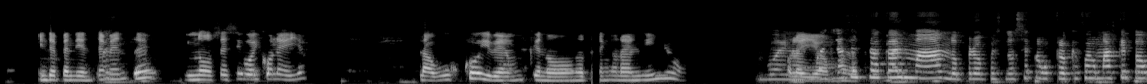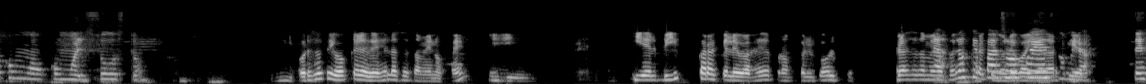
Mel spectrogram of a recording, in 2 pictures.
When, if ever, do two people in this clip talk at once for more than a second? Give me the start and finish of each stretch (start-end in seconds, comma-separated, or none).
7.8-9.1, 20.8-22.4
